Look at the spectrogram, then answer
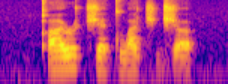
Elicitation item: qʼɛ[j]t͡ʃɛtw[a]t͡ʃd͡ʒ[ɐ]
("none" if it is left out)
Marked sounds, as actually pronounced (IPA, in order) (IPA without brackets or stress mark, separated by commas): ɹ, a, ɐ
